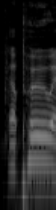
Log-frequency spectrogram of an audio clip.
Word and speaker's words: Apu: But, and she had a name for short, Apu. It rhymes with Ramu, or something.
